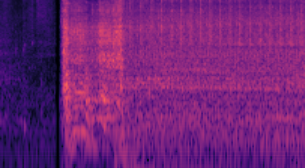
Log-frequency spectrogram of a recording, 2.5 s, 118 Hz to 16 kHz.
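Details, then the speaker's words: Proton Satria 1.5 with a misfire and low compression on cylinder 1: the engine catches quickly and settles into an even idle with a light, busy ticking on top. This is ordinary tappet clatter, not the fault. "That sounds like a proton. Yeah. A lot of clattering. Some of them tap it should be happy."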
